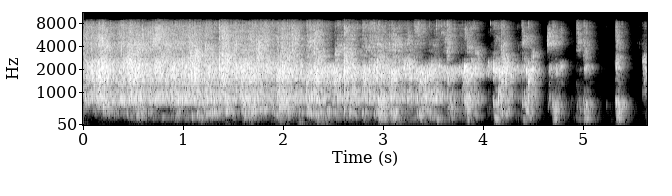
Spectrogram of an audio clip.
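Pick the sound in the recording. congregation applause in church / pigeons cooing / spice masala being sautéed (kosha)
congregation applause in church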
